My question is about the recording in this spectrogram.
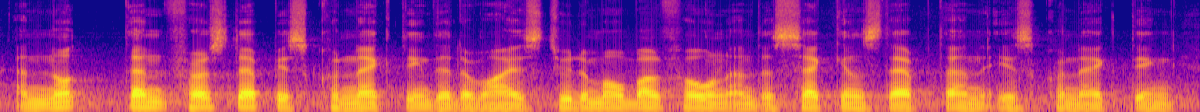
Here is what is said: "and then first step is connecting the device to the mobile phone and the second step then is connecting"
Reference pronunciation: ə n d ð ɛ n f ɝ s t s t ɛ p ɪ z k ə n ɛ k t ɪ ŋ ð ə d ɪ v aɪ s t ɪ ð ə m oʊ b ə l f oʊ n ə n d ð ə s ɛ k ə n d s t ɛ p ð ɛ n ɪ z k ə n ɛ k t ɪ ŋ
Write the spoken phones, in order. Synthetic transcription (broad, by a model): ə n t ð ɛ n f ɝ s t s t ɛ p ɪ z k ə n ɛ k t ɪ ŋ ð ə d ɪ v aɪ s t ɪ ð ə m oʊ b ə l f oʊ n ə n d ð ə s ɛ k ə n d s t ɛ p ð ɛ n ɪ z k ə n ɛ k t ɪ ŋ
